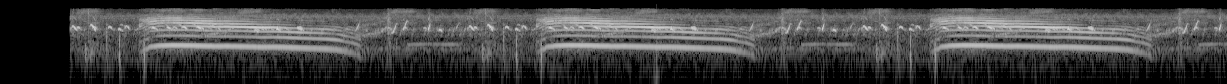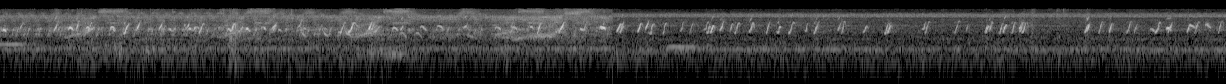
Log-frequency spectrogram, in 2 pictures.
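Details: Little orange kitten in the afternoon giving three long, drawn-out meows spaced about three seconds apart, each rising then sliding down, followed by quieter short calls, with steady bird chirping underneath throughout.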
